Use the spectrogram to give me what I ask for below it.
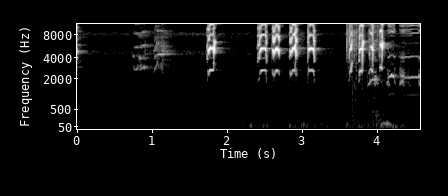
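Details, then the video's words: Lovebird parrot song of soft twittering followed by a quick run of five loud shrill chirps, then a busier cluster of chattering notes over a low background hum. "love bird singing sound"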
